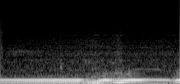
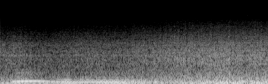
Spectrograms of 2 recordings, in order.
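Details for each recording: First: Mercedes-Benz C300 W204 after new spark plugs for a rough idle and blinking check engine light: a steady, even hum with a couple of smooth throttle blips and no stumble or miss; the revs are consistent and the idle is now normal. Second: Mercedes-Benz C300 W204 being driven with a flashing check engine light: an uneven, lumpy low drone, and the engine is reluctant to rev, shifts early and feels slow. Misfire under load.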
